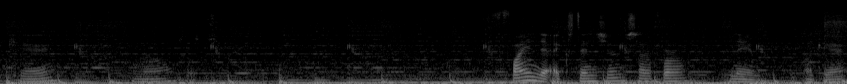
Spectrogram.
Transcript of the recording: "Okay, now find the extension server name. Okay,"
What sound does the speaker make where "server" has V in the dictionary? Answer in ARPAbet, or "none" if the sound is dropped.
F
